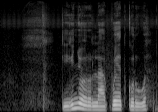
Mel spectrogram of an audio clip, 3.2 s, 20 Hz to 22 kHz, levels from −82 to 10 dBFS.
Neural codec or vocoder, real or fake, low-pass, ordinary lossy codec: none; real; none; none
